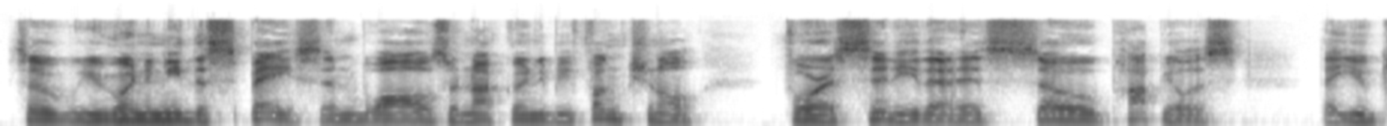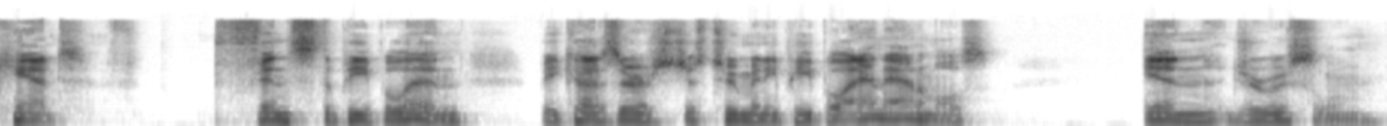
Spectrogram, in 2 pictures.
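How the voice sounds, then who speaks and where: A man's voice: mid-range voice, moderate pace, a bit bright. A man giving a recorded Bible lesson, explaining plainly and reading scripture passages aloud. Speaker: Bible teacher.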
